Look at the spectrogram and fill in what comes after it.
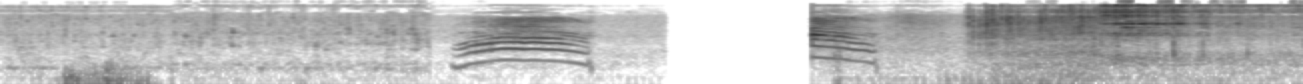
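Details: A cat gives two clear arching meows about two seconds apart, the first long and rising then falling, the second shorter and dropping, over low background noise and rustling.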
